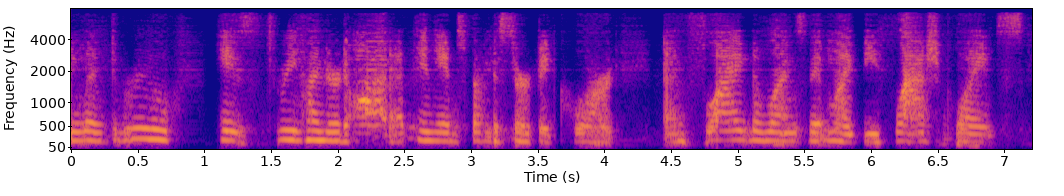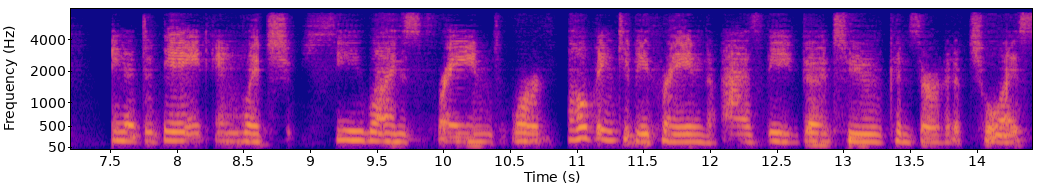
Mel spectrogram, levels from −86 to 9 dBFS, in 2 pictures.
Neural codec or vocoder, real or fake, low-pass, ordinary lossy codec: codec, 44.1 kHz, 0.9 kbps, DAC; fake; 7.2 kHz; MP3, 64 kbps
